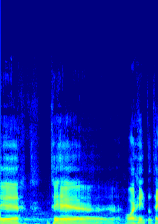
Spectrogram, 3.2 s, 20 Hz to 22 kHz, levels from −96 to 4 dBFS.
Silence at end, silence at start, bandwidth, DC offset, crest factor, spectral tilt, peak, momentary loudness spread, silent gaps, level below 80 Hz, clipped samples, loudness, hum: 0 s; 0 s; 12 kHz; under 0.1%; 20 dB; -4.5 dB/octave; -16 dBFS; 16 LU; none; -68 dBFS; under 0.1%; -34 LUFS; none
